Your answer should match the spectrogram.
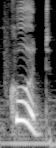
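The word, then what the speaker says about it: could: কথা বলল next C ও ইউ এল ডি কুড মানে আমি পারতাম আই কুড help you yesterday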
